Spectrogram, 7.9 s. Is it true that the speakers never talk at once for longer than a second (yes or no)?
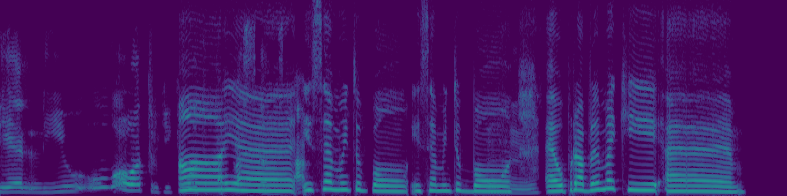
no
